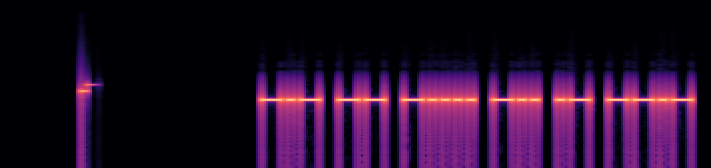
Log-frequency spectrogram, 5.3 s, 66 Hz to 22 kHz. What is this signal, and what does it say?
Morse code, heard as a keyed tone, about 25 wpm, 700 Hz. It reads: KM6DAQ
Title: USA Call Signs Repeated 3x 25wpm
